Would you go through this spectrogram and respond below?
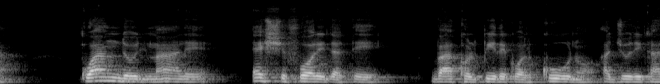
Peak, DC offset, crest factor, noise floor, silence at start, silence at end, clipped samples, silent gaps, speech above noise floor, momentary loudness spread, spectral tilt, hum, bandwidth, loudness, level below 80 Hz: -4 dBFS; under 0.1%; 18 dB; -68 dBFS; 0 s; 0 s; under 0.1%; none; 47 dB; 11 LU; -7 dB/octave; none; 14.5 kHz; -22 LUFS; -64 dBFS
